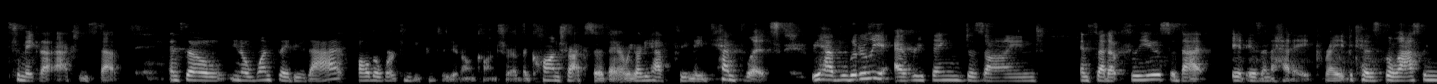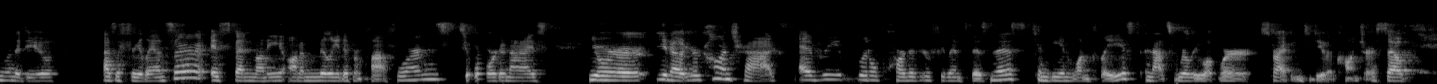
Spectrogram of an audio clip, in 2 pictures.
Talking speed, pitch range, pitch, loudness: 200 wpm, 180-240 Hz, 200 Hz, -29 LUFS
